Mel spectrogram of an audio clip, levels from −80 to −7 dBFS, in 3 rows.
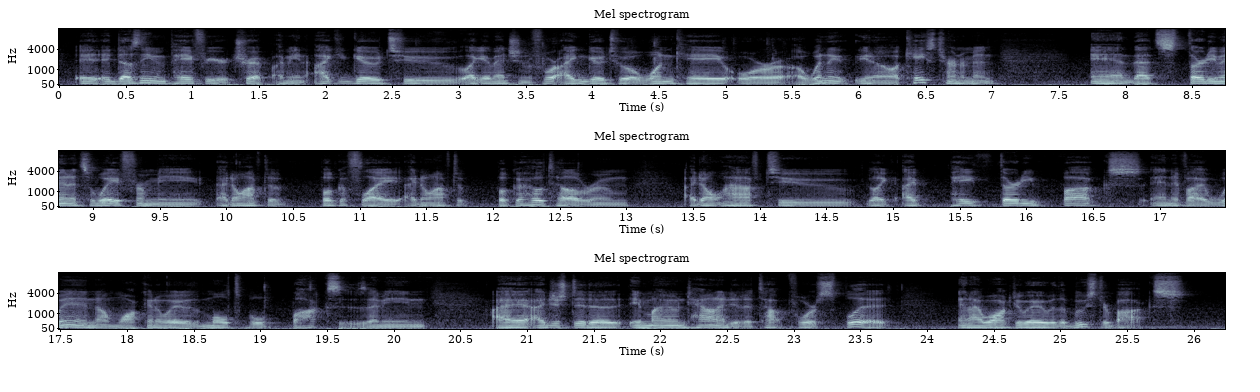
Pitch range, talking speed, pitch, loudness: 100-115 Hz, 220 wpm, 105 Hz, -28 LUFS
